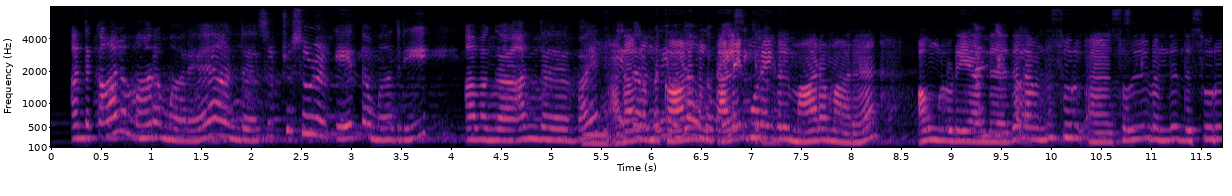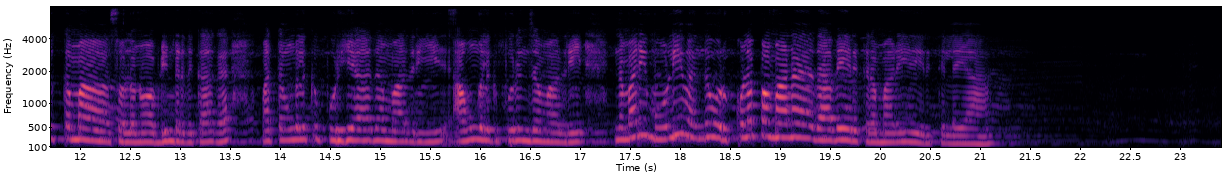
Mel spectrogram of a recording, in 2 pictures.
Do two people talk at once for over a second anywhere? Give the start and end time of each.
5.4-7.3

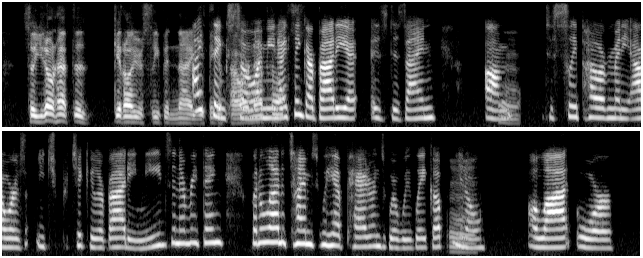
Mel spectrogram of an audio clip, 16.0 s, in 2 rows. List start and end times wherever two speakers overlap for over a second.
2.4-3.7

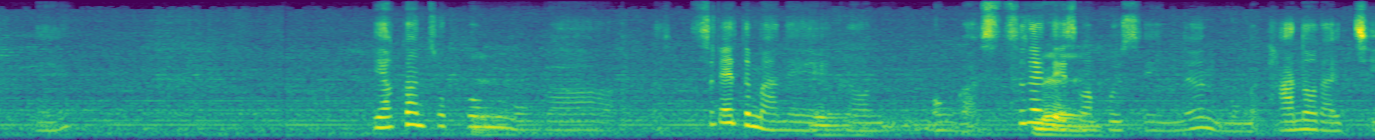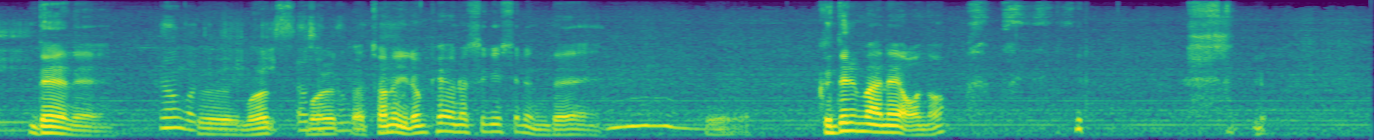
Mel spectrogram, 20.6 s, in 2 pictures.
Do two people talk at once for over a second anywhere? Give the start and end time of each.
11.9-13.4

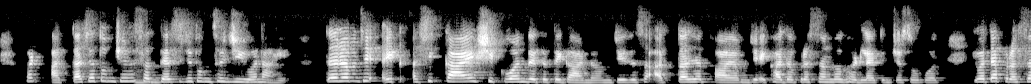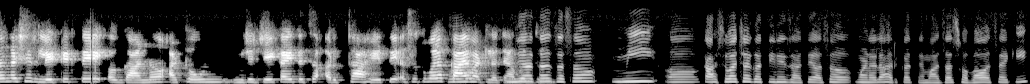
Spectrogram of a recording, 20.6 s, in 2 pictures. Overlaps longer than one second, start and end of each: none

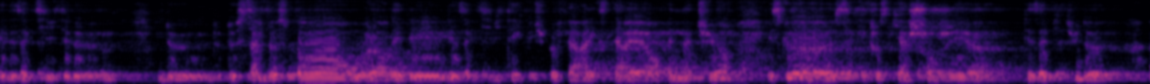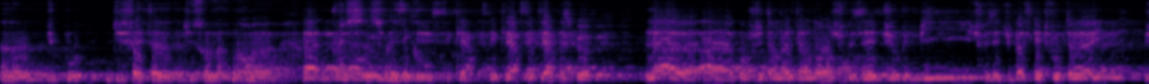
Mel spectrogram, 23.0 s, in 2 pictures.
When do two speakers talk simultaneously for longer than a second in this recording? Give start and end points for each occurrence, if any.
14.6-15.8

